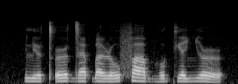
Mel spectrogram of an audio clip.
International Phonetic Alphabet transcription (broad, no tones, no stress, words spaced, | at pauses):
lʲə˞tʼə˞ dæɓaɭo fabʱo kʲaʎə˞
